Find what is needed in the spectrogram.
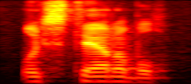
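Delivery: normal talking voice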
